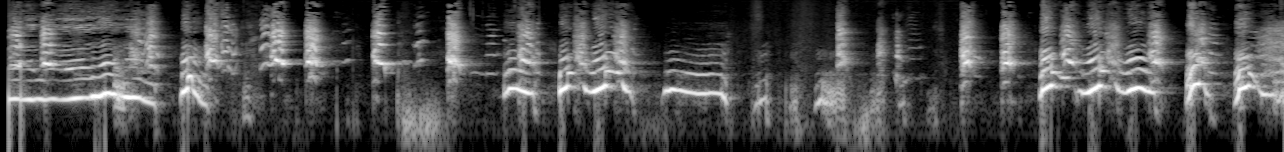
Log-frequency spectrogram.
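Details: Husky and chihuahua playing loudly together in the morning, trading drawn-out howling yells and yips in short bursts, some held and wavering, others sharp and rising, with brief pauses between outbursts.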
